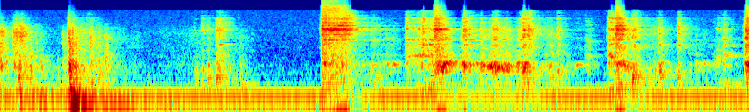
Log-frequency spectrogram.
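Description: Metal pots and pans clatter and clink inside a kitchen cupboard as a woman opens the cupboards and looks over the saucepans, several sharp knocks and rattles at irregular intervals, loud, with no voices.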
